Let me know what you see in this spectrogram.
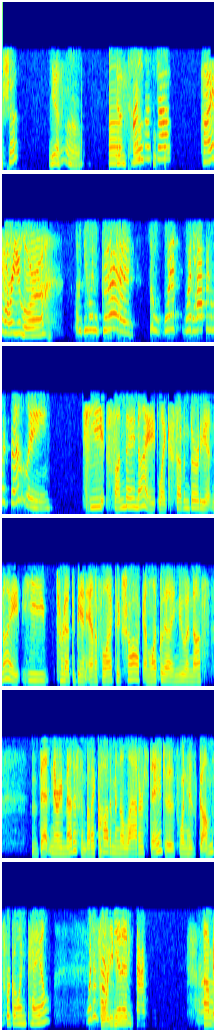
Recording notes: open up the lines for listeners to call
